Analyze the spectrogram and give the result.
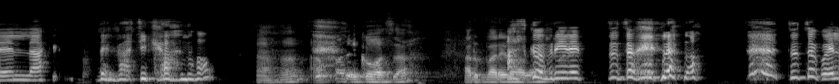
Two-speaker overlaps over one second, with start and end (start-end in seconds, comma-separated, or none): none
